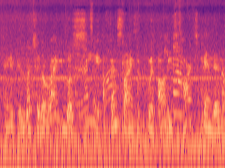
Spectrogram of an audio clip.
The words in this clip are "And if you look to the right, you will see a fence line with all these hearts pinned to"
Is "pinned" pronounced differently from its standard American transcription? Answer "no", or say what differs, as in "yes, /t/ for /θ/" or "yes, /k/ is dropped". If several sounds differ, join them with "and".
no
